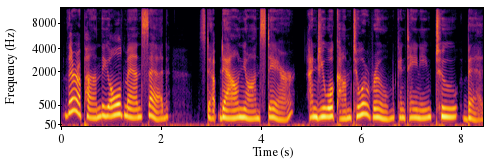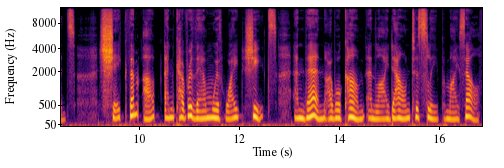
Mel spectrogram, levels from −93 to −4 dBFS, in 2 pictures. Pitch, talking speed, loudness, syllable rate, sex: 190 Hz, 140 wpm, -18 LUFS, 3.2 syllables/s, female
